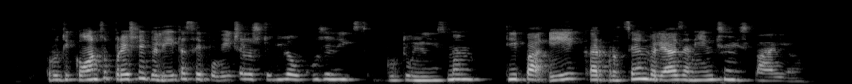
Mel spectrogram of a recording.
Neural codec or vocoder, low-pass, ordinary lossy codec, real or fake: codec, 16 kHz, 4 kbps, FreqCodec, larger model; none; none; fake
